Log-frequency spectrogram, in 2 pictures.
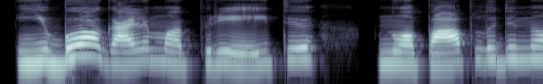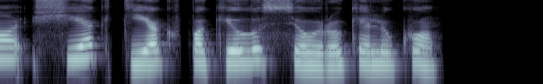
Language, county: Lithuanian, Vilnius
